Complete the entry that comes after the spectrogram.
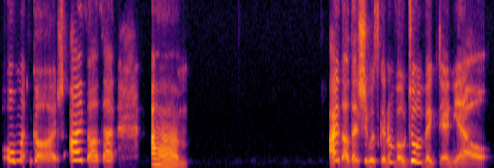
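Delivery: high, mock-upset Brittany voice; Brittany impression. Vlogger mimics Brittany's shocked reaction at the round table, high mock-distress voice. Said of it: "Brittany is like".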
